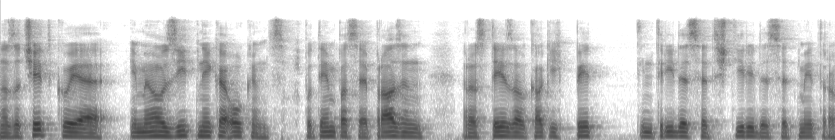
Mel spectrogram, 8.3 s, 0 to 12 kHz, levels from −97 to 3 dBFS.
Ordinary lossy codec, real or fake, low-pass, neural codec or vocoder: Opus, 64 kbps; real; 7.2 kHz; none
